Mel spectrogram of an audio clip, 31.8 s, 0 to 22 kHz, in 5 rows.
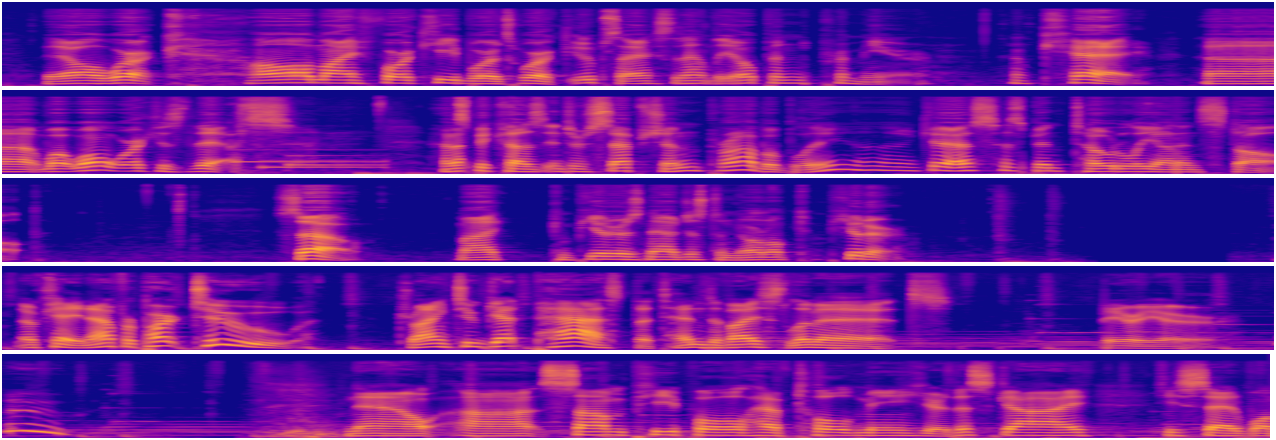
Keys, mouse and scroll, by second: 0.0-0.2 typing, 0.2 shift+click, 0.8 shift+click, 2.9 shift+right click, 3.8 shift+right click, 3.9 shift+click, 5.1 shift+click, 5.7 shift+click, 8.2 Return, 17.6-18.5 typing, 26.9 ctrl+shift+Tab, 26.9 ctrl+click.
